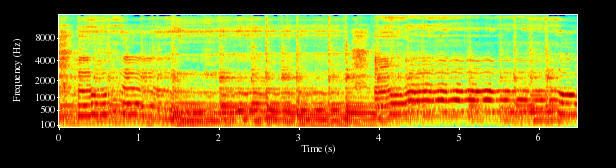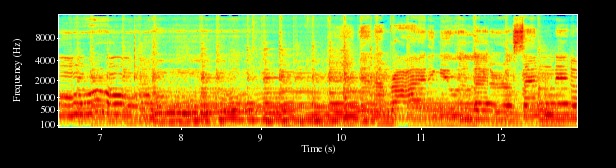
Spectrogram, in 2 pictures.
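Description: A woman singing long, held notes that glide in pitch, over a plucked acoustic guitar.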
